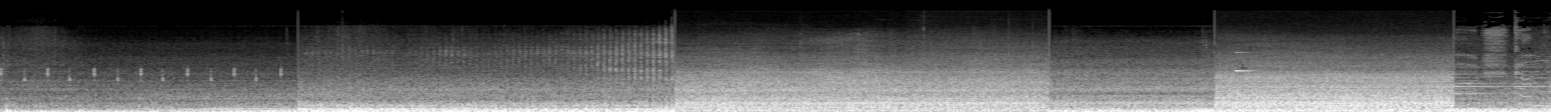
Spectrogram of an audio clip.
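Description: Engine and road noise inside a moving Kia car's cabin, in slow traffic, the rumble changing abruptly several times. A light regular ticking, about two or three a second, runs through the first few seconds.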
